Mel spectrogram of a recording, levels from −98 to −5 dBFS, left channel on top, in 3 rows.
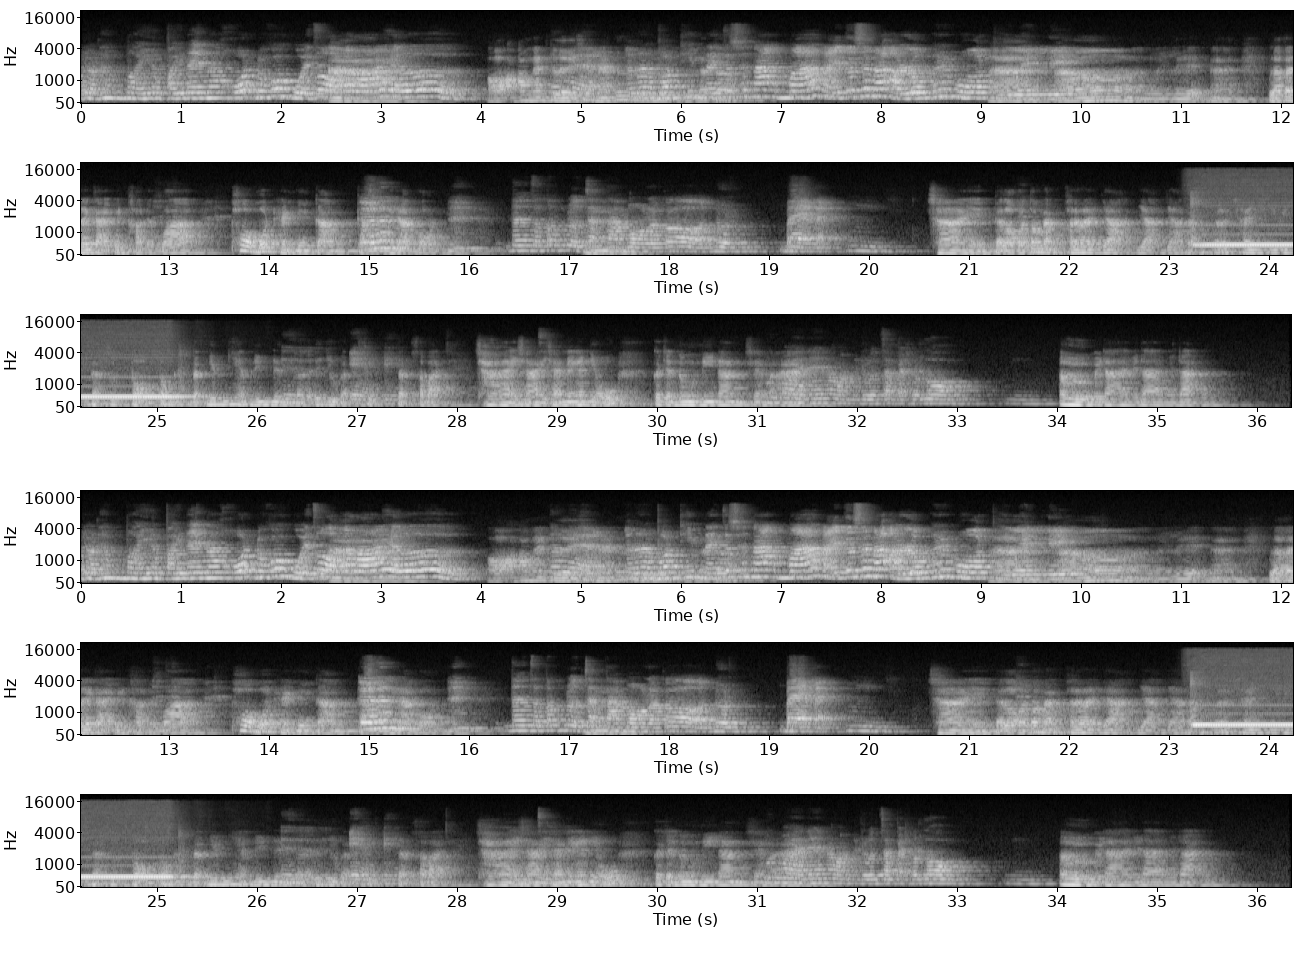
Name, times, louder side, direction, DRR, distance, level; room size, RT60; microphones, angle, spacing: voice 1, 0.0-3.8 4.7-5.2 5.4-9.9 14.9-15.5 15.8-16.1 16.3-18.8 19.1-20.2 21.5-21.8 26.2-27.5 28.4-29.2 31.1-33.0 33.5-33.8, right 1 dB, 40° right, -6 dB, 1.0 m, -26 dB
voice 2, 2.5-3.2 4.1-6.6 9.1-16.1 17.1-17.6 20.6-27.9 28.2-31.6 34.0-35.5, left 2 dB, 40° left, 2 dB, 0.3 m, -27 dB
sound 1, 23.2-25.3, right 1 dB, 15° right, 1.0 m, -17 dB
4.7 x 3.1 x 3.0 m, 0.90 s
head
